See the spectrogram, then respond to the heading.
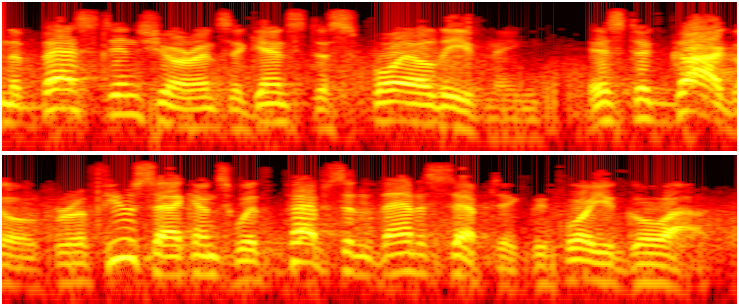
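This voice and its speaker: A middle-aged man announcing a 1940s radio show and reading a commercial in a smooth, persuasive salesman style. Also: medium pitch, slight background noise. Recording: muffled 1940s radio broadcast with music.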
